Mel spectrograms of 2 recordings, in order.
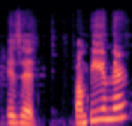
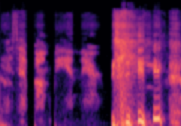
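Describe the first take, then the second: First: It is spoken in a normal voice. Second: It is whispered.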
